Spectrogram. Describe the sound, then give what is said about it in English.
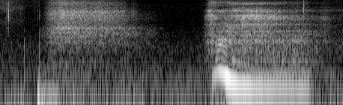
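Breath pushed out through the nose during a guided breathing exercise, a long airy rush of air. A softer breath comes before it, and the later exhale swells louder before it tails off. “Hold for a second. And then out through your nose.”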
